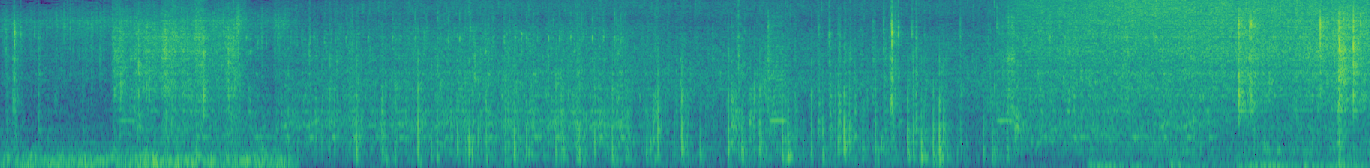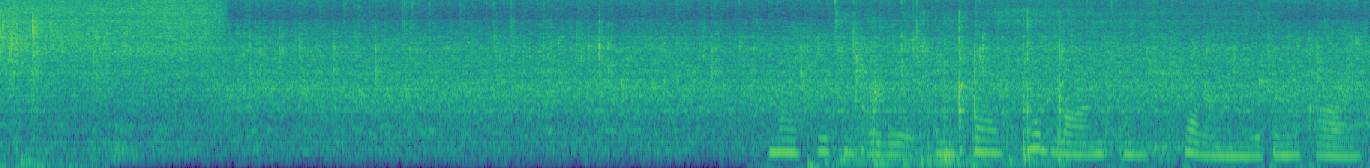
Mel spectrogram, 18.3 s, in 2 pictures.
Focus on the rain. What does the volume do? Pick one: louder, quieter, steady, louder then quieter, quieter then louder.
steady.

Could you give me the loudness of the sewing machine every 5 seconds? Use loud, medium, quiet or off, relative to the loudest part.
loud, loud, off, medium.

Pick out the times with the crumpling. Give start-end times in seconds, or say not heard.
0.8-1.6, 7.2-9.9, 14.6-16.2.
